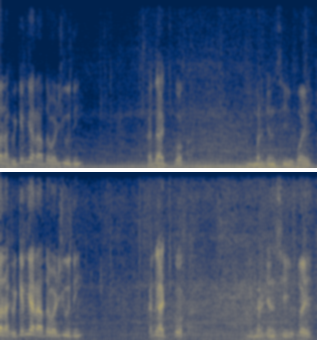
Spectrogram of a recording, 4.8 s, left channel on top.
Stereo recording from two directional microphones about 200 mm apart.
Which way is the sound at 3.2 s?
40° right (ahead or behind).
